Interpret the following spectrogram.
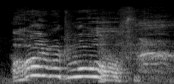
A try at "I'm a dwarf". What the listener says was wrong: That's too high.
